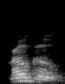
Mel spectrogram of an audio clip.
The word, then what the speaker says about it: Grogu: How you pronounce it? They took Grogu.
